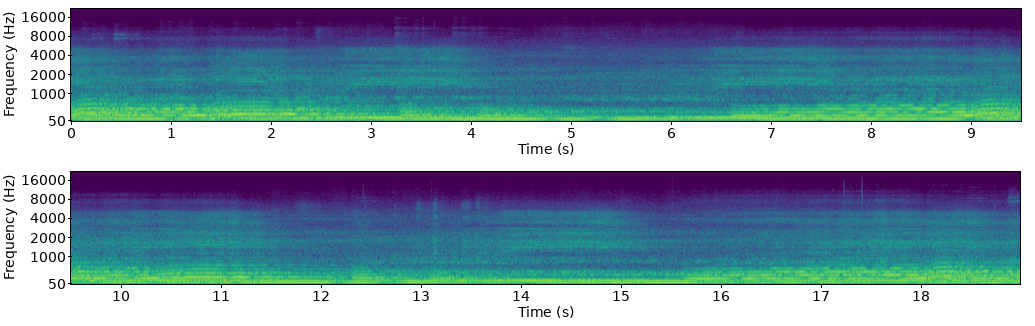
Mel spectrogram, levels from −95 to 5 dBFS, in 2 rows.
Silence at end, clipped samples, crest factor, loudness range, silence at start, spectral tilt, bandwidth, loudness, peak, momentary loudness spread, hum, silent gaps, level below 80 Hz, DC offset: 0 s; under 0.1%; 12 dB; 3 LU; 0 s; -10 dB/octave; 5.6 kHz; -16 LUFS; -2 dBFS; 5 LU; none; none; -40 dBFS; under 0.1%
